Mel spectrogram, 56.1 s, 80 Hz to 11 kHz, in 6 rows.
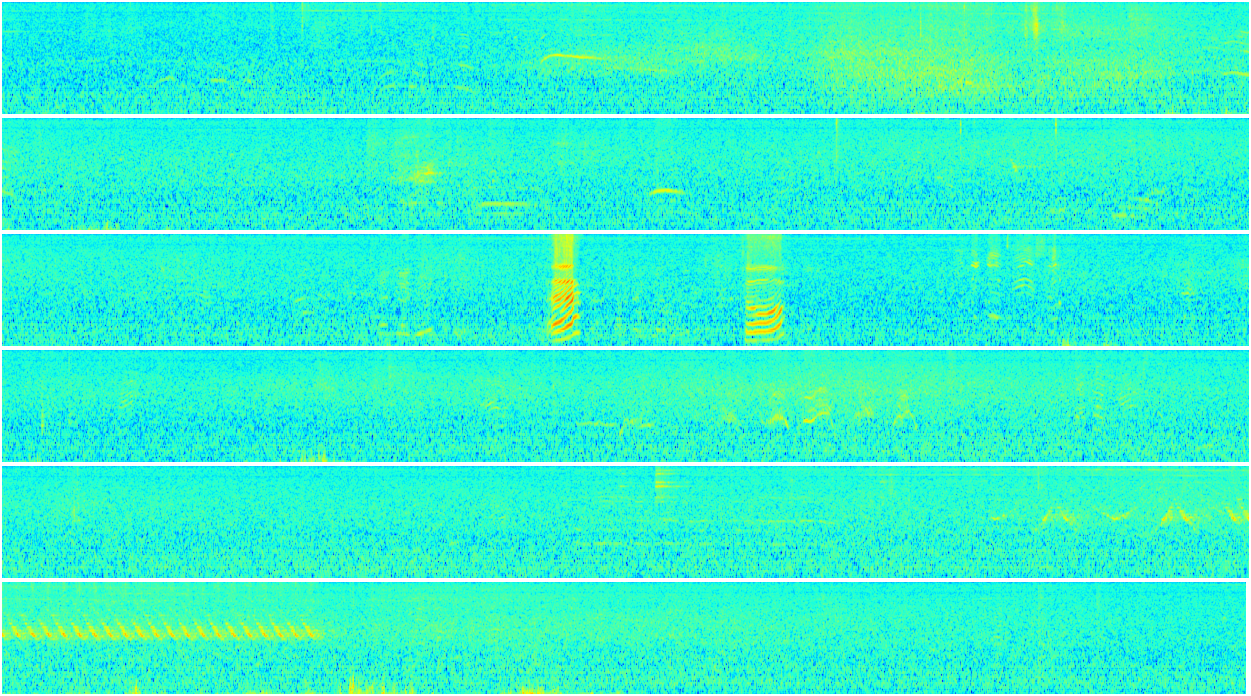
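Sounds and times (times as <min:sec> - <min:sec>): wind noise on microphone: 0:00.0 - 0:23.0, 0:24.2 - 0:56.0
faint wavering whistles: 0:03.8 - 0:05.6, 0:41.8 - 0:43.8, 0:44.8 - 0:49.3.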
